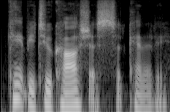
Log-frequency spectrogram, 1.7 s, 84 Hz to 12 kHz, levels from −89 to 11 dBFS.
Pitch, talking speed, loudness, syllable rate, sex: 105 Hz, 245 wpm, -20 LUFS, 7.0 syllables/s, male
